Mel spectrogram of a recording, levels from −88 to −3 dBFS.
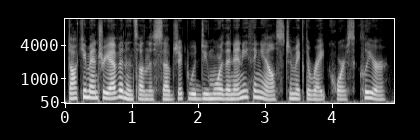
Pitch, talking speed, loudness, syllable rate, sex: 195 Hz, 205 wpm, -18 LUFS, 6.0 syllables/s, female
